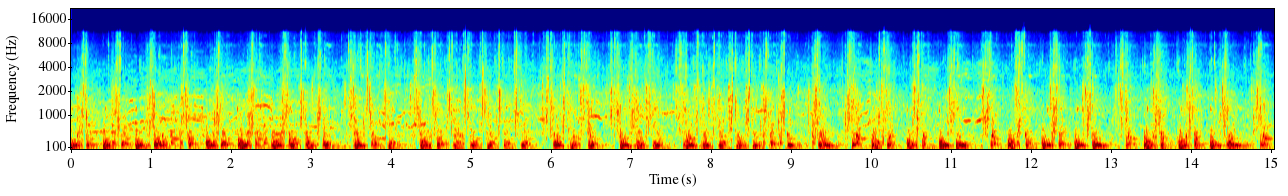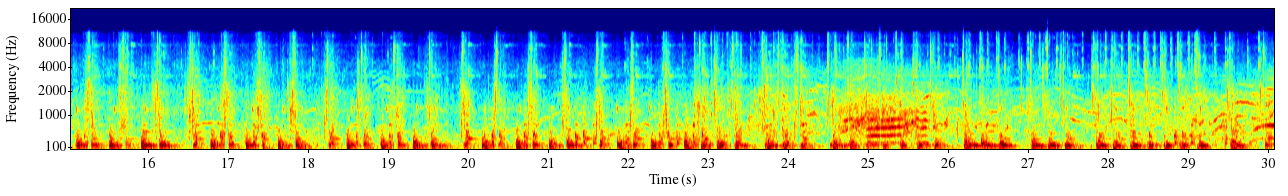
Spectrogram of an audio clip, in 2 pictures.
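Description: Football stadium crowd clapping in unison, a steady rhythm of a few sharp claps a second, over general crowd noise.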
